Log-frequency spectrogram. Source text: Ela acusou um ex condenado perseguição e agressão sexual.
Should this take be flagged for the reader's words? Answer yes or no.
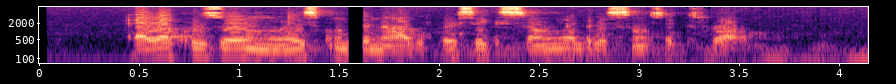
no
